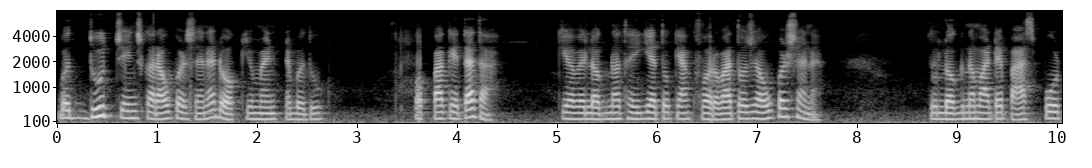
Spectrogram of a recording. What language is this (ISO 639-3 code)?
guj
